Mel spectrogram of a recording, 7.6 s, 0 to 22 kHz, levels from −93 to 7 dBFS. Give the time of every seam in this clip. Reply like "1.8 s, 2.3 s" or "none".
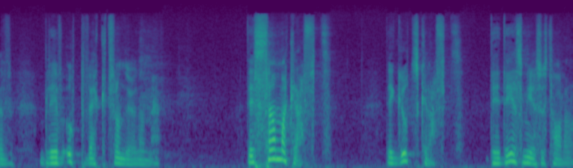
6.3 s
